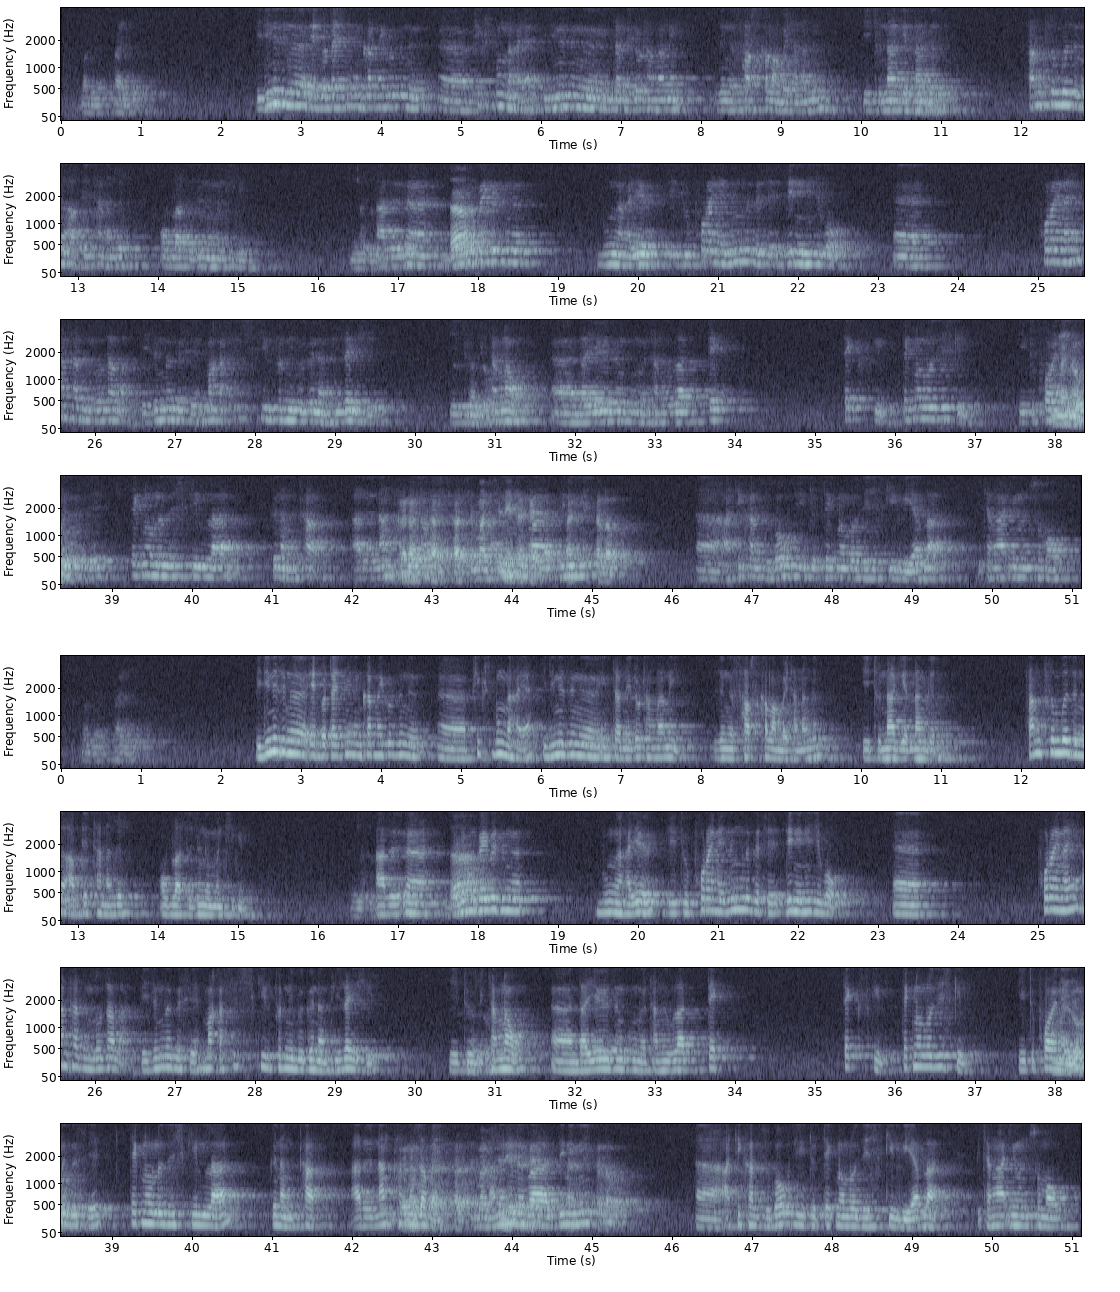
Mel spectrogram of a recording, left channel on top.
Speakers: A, on the left; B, on the right.
A: मोननो हायो।
B: बिदिनो जोङो एडभार्टाइजमेन्ट ओंखारनायखौ जोङो फिक्स बुंनो हाया बिदिनो। जोङो इन्टारनेटआव थांनानै जोङो सार्च खालामबाय थानांगोन। जिहेथु नागिरनांगोन
A: नंगौ
B: सानफ्रोमबो जोङो आपडेट थानांगोन अब्लासो जोङो मोनथिगोन।
A: नंगौ
B: आरो
A: दा
B: बेनि अनगायैबो जोङो बुंनो हायो जिहेतु फरायनायजों लोगोसे दिनैनि जुगाव ए फरायनाय आन्थाजोंल' जाला बेजों लोगोसे माखासे स्किलफोरनिबो गोनांथि जायोसै जिहेतु
A: नंगौ
B: बिथांनाव। दायो जों बुंनो थाङोब्ला टेक स्किल टेक्न'लजि स्किल जिहेतु फरायनायजों
A: नंगौ
B: लोगोसे टेक्न'लजि स्किलाआ गोनांथार। आरो नांथारगौ
A: गोनांथार
B: जाबाय
A: सासे मानसिनि
B: मानो होनोबा
A: थाखाय
B: दिनैनि
A: आथिखालाव
B: आथिखाल जुगाव जिहेतु टेक्न'लजि स्किल गैयाब्ला बिथाङा इयुन समाव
